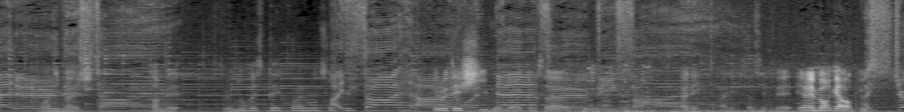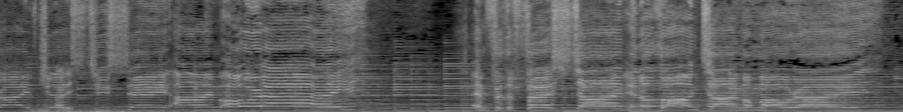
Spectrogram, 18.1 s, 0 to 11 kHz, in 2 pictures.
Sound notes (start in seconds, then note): 5.6 laughs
